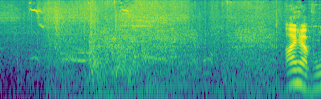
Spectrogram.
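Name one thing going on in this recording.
Explosions boom and crackle nearby.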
